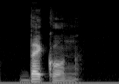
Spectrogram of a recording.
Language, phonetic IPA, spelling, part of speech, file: Polish, [ˈbɛkɔ̃n], bekon, noun, Pl-bekon.ogg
